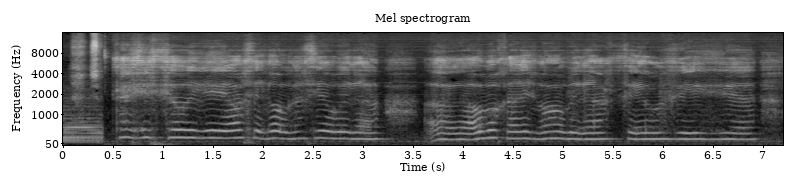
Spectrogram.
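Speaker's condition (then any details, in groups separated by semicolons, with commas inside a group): Cerebral palsy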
